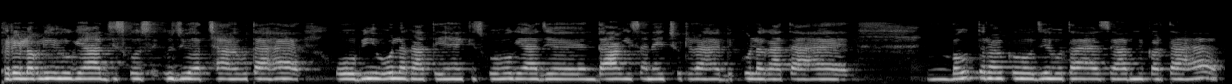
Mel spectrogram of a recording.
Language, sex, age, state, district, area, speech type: Hindi, female, 18-30, Bihar, Samastipur, rural, spontaneous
